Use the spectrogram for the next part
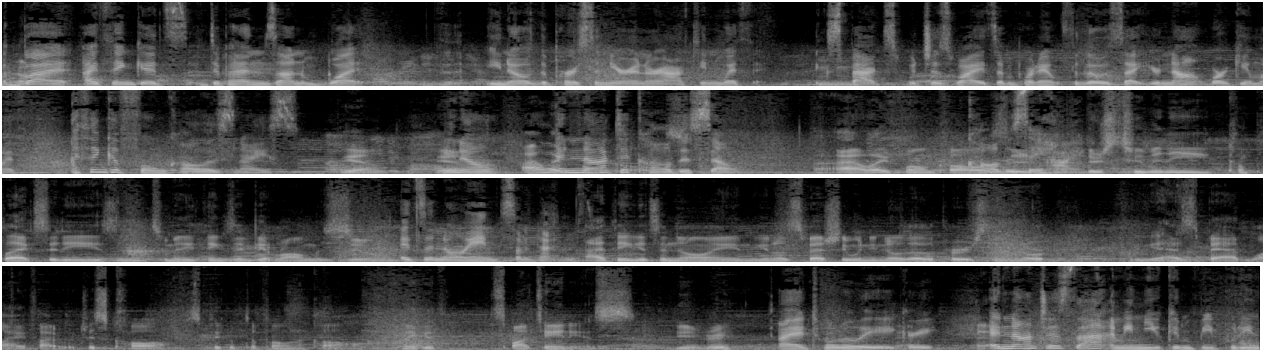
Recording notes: "Live" from the Arizona Sands Club in Tucson AZ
